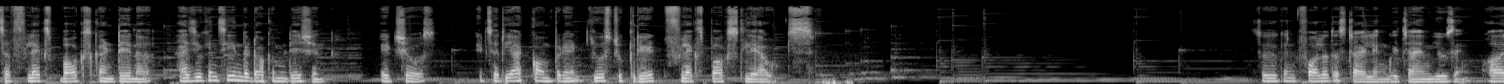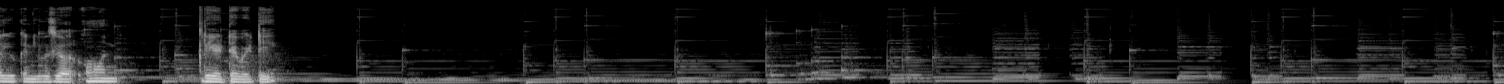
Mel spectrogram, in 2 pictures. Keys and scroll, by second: 0.3 super+n, 0.9 super+s, 4.1 super+s, 10.7-12.1 typing, 13.6 super+v, 13.7 super+s, 14.1 super+Right, 16.5 shift+=, 16.7 shift+', 17.7 shift+c, 22.1 shift+Return, 22.3-23.6 typing.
